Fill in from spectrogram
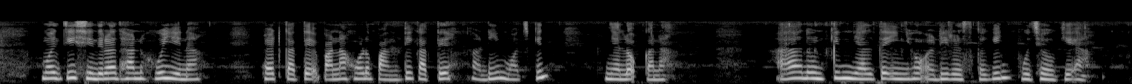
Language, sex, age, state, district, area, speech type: Santali, female, 18-30, West Bengal, Birbhum, rural, spontaneous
